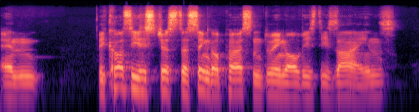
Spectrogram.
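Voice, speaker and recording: A man with a non-native accent speaks at a fairly slow pace in a fairly low pitch with a dark, mellow tone. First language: not English. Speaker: headphone enthusiast panelist. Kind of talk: casual chat. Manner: halting.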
